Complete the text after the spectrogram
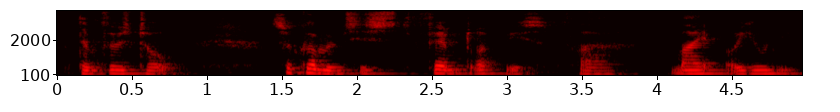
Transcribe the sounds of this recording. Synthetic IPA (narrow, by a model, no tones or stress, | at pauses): d̥emfɶsd̥ɒ̰ːsɒ̽kʰɒ̽m̰emsisd̥fem̰d̥ʁœb̥ʋḭːsfʁɑ̈ | mɑ̈ɪ̰ɒ̽jṵːni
